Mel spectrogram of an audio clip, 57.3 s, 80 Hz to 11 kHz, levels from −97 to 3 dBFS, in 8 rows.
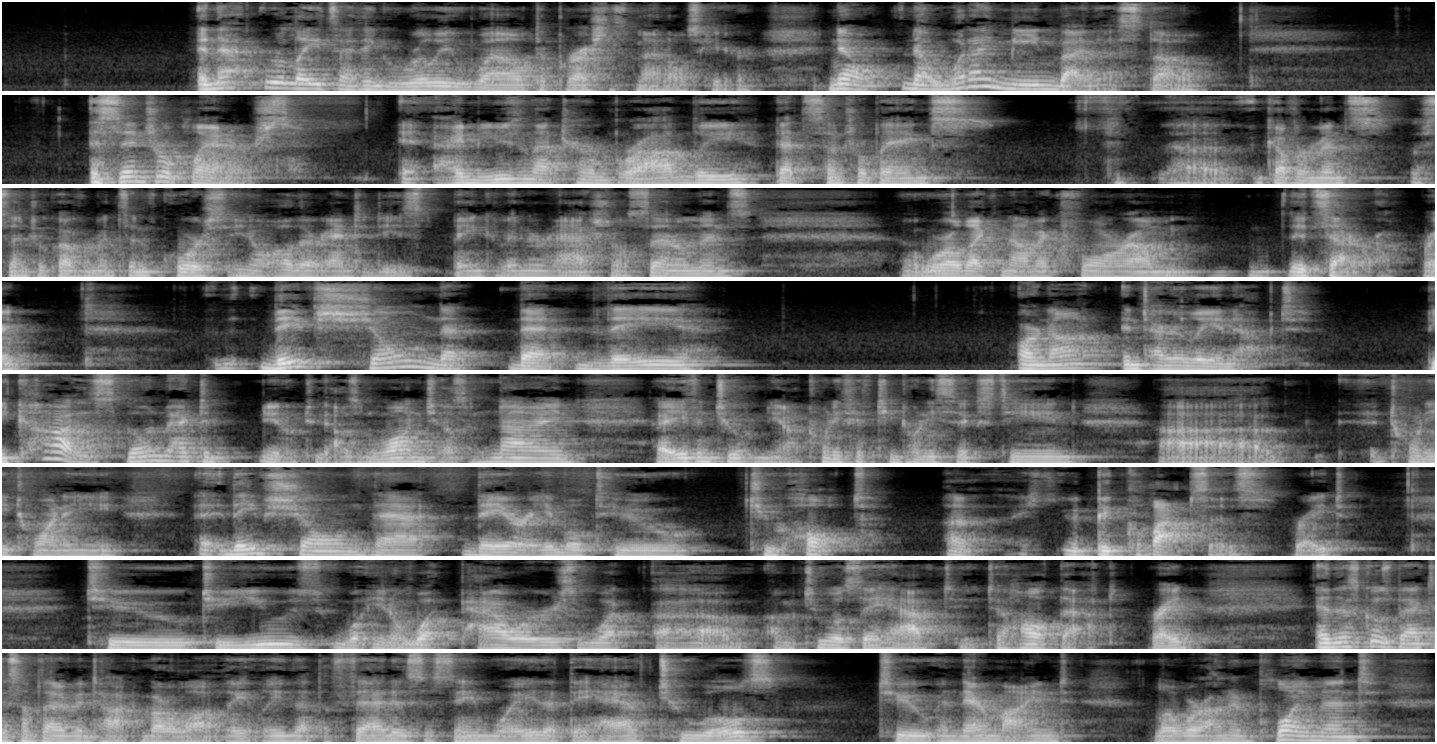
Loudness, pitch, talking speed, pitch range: -19 LUFS, 120 Hz, 145 wpm, 105-140 Hz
